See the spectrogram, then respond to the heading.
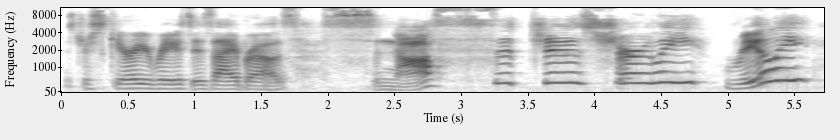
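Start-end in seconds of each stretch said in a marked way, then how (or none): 2.0-5.6 rising higher and higher in disbelief; incredulous. A narrator's reading. Teacher questioning Shirley's odd thankful item, incredulous. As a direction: doubt each word more than the last. Teacher raises eyebrows, doubting.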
